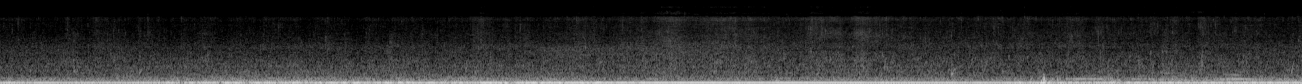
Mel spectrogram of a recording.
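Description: Steady low drone of a passenger motor ship's engine heard from on board, with a rush of water and wind over it. A single short knock sounds about ten and a half seconds in.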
